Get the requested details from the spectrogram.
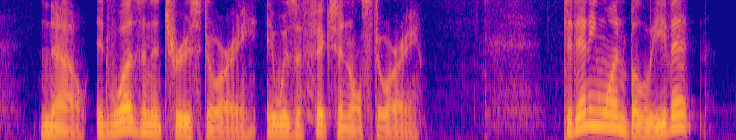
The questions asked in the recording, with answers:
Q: Did anyone believe it?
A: Yes, many people believed it.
